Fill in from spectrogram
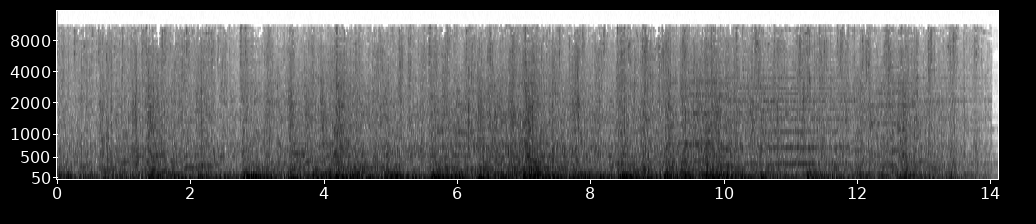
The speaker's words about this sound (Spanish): ¿Puedes imaginar el sonido del ejército de Faraón pasando por las calles?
